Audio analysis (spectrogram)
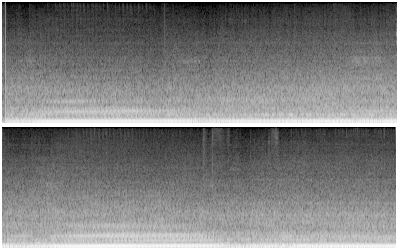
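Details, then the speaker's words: Car with resonator removed, two J-pipes added to cut drone, heard on the road at cruise: low steady hum swelling a little with throttle, no heavy cabin boom; drone much reduced, exhaust tone unchanged. "right there was where all the majority of the drone was and it is so much less than it was before it is crazy it's crazy i can't believe that this like the two j pipes did that much of a difference didn't change the note or the tone of my exhaust at all which is really really nice"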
